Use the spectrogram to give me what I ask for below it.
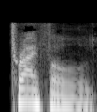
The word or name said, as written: trifold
